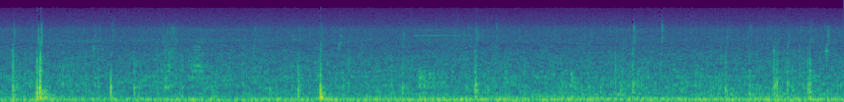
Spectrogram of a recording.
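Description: Steady low outdoor rumble with scattered light clicks and taps. The sharpest click comes about a third of a second in and another about two and a half seconds in.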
